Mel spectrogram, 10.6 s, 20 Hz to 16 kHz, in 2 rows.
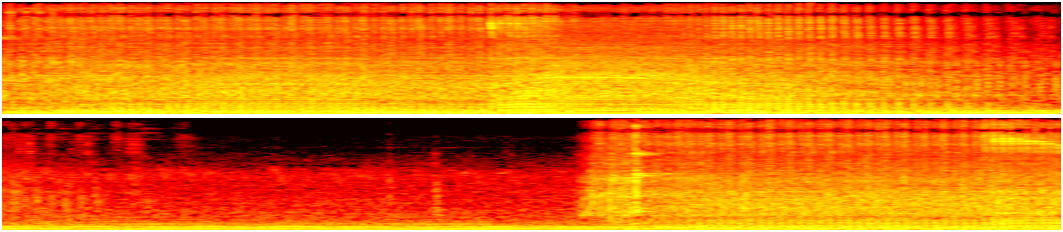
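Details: Honda EX1000 generator after carburetor cleaning fixed a fuel leak, air cover off, test run: small single-cylinder engine runs at a steady rattly pace with a brief lull mid-run, then picks back up evenly; normal running.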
